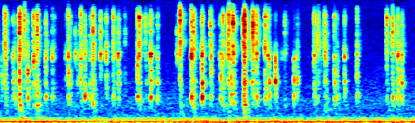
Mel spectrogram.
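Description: Rapid typing on a computer keyboard for an in-game mail letter, a quick run of close, crisp key clicks in irregular bursts with short pauses, no talking.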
